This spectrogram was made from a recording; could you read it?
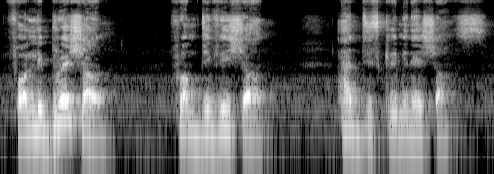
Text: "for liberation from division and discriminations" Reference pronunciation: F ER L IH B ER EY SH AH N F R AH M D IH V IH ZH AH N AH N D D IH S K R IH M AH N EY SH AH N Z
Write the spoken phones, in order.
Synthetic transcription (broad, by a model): F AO L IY B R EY SH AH N F R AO M D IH V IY SH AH N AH N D D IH S K R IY M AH N EY SH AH N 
